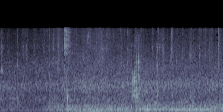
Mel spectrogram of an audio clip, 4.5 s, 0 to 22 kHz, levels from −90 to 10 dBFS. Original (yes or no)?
yes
